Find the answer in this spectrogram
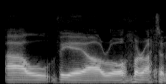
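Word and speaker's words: Álvaro Morata: You actually pronounce his name Alvaro Morata now.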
